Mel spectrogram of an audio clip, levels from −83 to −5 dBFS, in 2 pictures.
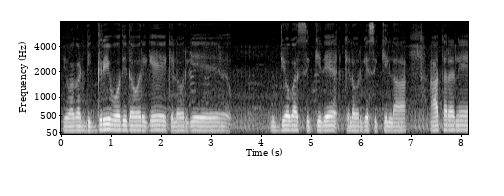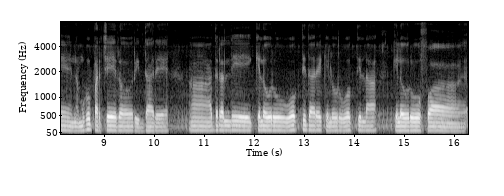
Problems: constant background noise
